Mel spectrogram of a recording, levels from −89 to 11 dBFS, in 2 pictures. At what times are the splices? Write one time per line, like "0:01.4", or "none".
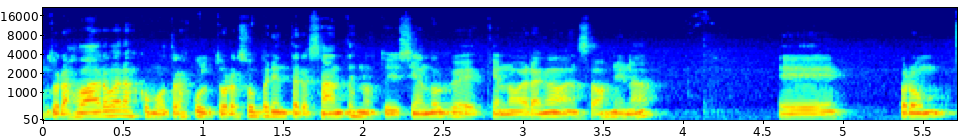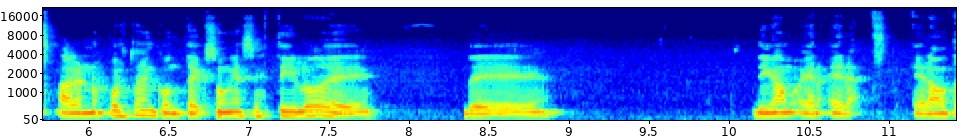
none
